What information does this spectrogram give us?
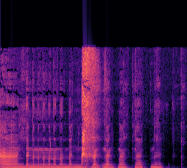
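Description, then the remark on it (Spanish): A voice imitates a cicada's call: a steady nasal buzzing drone, a brief hissing rasp, then several quick rhythmic pulsing bursts, fairly loud. “Era una ah, cigapa que. Una cigapa.”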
